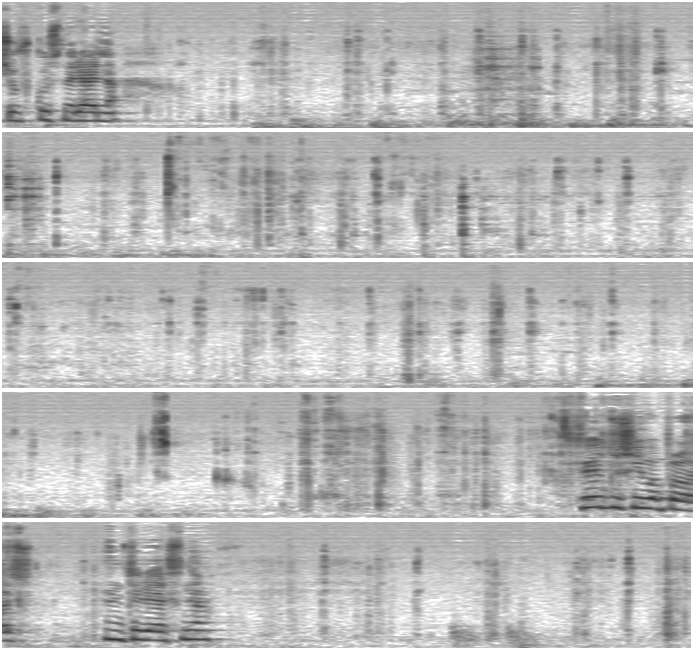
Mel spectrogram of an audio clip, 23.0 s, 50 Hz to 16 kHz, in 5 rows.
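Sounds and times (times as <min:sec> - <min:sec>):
close chewing of dumplings: 0:01.0 - 0:19.2, 0:20.0 - 0:23.0.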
